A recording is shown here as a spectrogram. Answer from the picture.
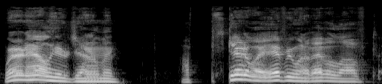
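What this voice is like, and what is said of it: Imitates another person's voice. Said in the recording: “That's my Al Pacino... That's old Pacino, not young Pacino... That's pretty good.”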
